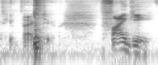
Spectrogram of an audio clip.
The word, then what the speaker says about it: Feige: Feige, apparently, is how he pronounces his name.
